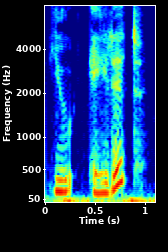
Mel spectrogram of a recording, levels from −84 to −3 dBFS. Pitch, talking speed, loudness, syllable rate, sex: 185 Hz, 160 wpm, -18 LUFS, 4.9 syllables/s, female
